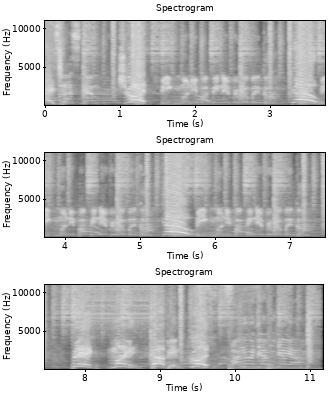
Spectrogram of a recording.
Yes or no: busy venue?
yes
